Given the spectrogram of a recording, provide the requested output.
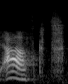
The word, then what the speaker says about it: asked: I asked con una T.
